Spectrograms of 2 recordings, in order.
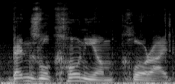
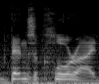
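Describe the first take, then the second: First: The first part is said in full, benzalkonium. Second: The first part is shortened to benzo. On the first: The speaker calls it right. "let's get it right" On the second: The speaker calls it wrong. "I always manage to pronounce this wrong. I always call it benzochloride"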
